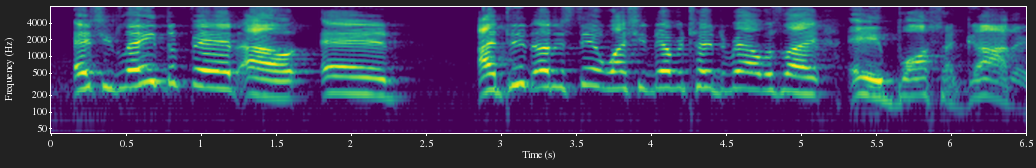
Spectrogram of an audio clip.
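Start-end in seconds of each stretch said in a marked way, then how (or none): 5.3-6.5 rough, creaky, raspy cartoon henchman voice. Speaker imagines the woman turning to her boss, in a Rocksteady-like voice. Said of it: "I don't know why that would be the voice".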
